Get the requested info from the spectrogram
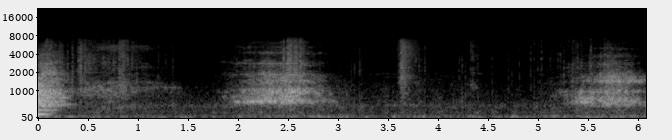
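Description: A woman breathing out hard twice, about three seconds apart, with the exertion of dumbbell calf raises.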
